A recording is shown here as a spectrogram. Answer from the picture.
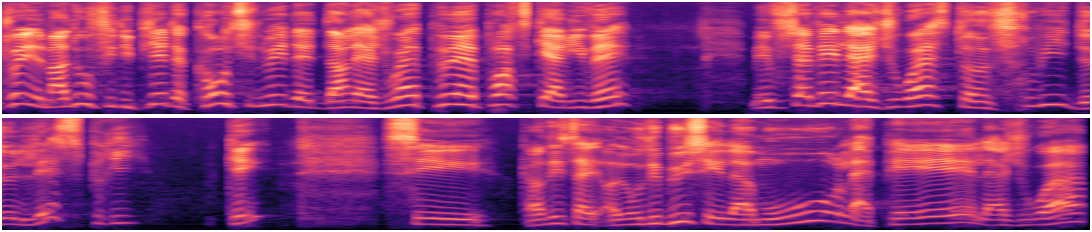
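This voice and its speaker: A woman talks at a moderate pace in a fairly high voice with very wide pitch swings. The recording is very clean, with a silent background. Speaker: preacher. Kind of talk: sermon. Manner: animated.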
